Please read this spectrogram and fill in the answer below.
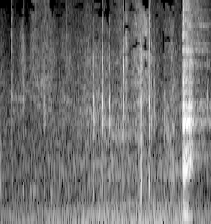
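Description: Car engine idling, heard from inside the cabin as a steady low hum, with a few light clicks of handling. A short voice sound comes near the end.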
